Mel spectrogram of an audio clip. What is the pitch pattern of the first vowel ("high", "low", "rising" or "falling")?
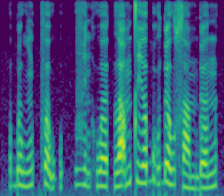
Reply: low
